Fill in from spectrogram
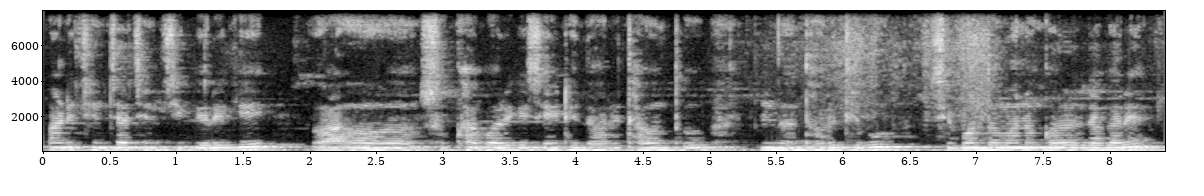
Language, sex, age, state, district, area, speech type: Odia, male, 30-45, Odisha, Koraput, urban, spontaneous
